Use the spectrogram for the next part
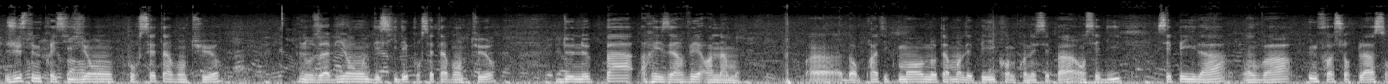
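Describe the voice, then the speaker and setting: Low-voiced man with a head cold. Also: darkish tone. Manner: measured, halting, gives advice directly to viewers. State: has a cold, congested voice. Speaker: motorcycle traveler. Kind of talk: casual reflective talk to camera.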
